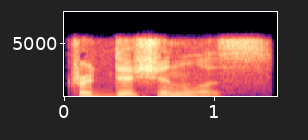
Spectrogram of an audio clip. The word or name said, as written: traditionless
